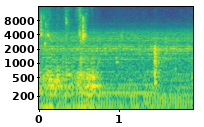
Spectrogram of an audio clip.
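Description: Water-glassed eggs rinsed under a running kitchen tap, a steady faint stream splashing in a sink with a couple of brief louder splashes, no talking.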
